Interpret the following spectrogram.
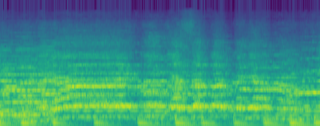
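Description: A large group singing a Qhapaq Qolla song in Quechua in unison, high voices holding long, gliding notes over a steady low beat of about three pulses a second.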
